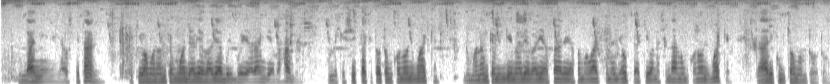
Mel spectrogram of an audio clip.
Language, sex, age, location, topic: Swahili, male, 25-35, Kisii, health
